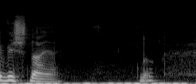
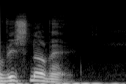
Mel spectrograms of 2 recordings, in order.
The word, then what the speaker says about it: Vishnu: the flower to vishnu they say visnaya and a learned person says no vishnu no but krishna accepts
